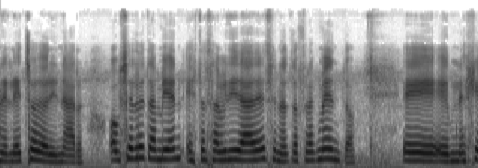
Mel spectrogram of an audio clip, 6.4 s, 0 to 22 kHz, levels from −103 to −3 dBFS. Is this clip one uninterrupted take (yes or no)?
yes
